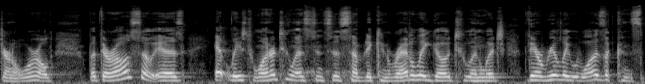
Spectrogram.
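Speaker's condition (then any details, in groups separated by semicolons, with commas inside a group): No condition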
